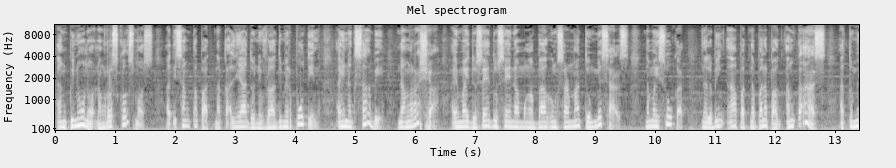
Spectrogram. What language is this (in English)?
Filipino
